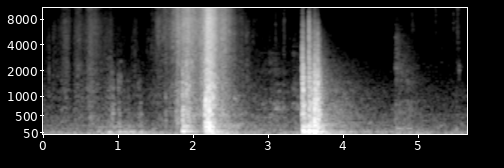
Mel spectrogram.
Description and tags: Throwing Away Plastic Trashbag
Throwing away a bag of trash into the bin.
Recorded with Zoom H2. Edited with Audacity.
junk, plastic, domestic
